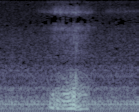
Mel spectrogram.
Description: My dog catches me video recording her snoring lol.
